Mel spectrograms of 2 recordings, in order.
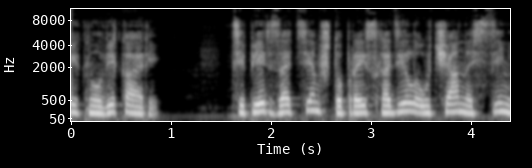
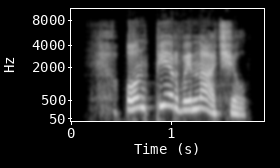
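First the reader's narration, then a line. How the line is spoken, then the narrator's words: Shout. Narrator (Russian): закричал Джеймс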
